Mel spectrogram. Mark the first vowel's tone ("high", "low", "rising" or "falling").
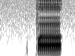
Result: high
